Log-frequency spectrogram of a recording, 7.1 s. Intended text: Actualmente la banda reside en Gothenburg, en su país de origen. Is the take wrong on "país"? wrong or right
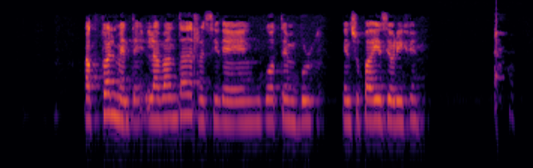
right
